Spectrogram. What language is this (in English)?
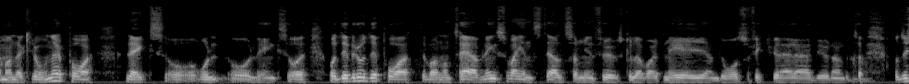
Swedish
